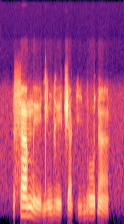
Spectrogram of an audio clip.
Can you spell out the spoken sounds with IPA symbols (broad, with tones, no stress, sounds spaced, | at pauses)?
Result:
s a˦ m eː˨ d ĩ˦ b eː˨ t͡ʃ a˨ k i˦ b oː˦ ɗ ã˨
